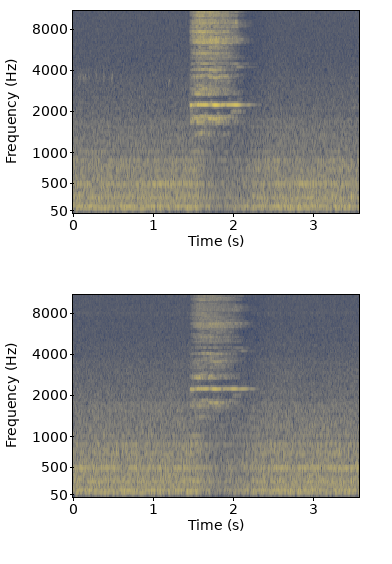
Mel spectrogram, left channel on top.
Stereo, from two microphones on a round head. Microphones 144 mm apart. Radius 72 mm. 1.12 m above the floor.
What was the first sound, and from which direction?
A squeak, 65° left (ahead or behind).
